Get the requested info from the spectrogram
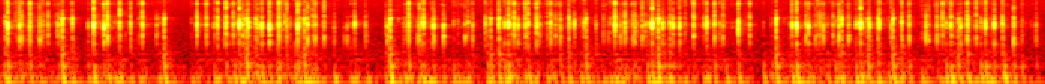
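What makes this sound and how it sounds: A compact pink-cased mechanical keyboard with thick cream XDA plastic keycaps is typed on quickly with the fingertips. It produces a steady stream of short, solid, dry clacks with a bright upper click and a low thock beneath. The typing continues with only brief pauses.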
